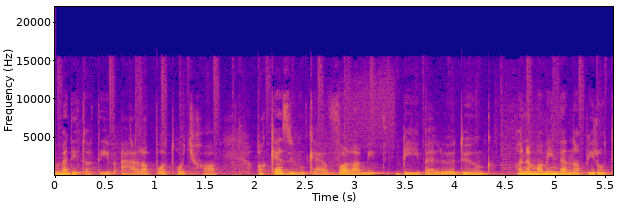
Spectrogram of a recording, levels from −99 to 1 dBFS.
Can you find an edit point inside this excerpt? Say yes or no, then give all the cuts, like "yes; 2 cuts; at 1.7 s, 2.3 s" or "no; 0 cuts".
yes; 2 cuts; at 1.2 s, 4.5 s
